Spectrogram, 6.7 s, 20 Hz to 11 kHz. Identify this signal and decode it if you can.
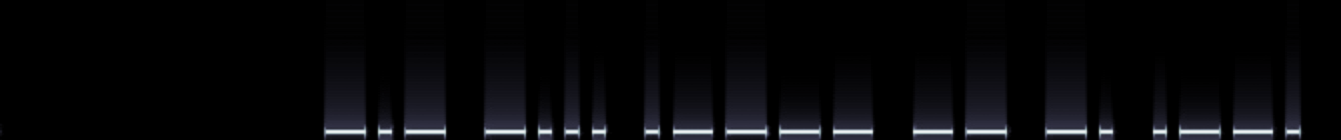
Morse code, heard as a keyed tone, about 18 wpm, 700 Hz. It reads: KB1MNP
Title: Speed Racing - USA 2x3 Call Signs 15wpm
